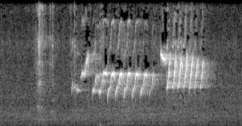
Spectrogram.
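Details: Goldfinch-like song from a canary: fast, high, rattling trills of repeated notes in two linked phrases, the second pitched higher, over low background hiss.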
